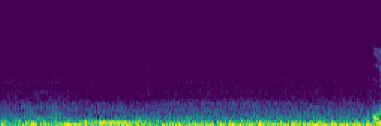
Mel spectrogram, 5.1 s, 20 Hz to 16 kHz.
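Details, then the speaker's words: 2012+ Chevy Sonic/Cruze 1.4L, cabin, decelerating, after passenger-side motor mount replacement: low, even engine rumble with no shudder or knocking. Before the repair the car shook heavily with loud rattling; now no vibration and running normally. "no that was that was the whole problem I mean these cars the motors are still kind of loud but before when I was decelerating like this I mean the whole car was shaking and now it's pretty quiet"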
